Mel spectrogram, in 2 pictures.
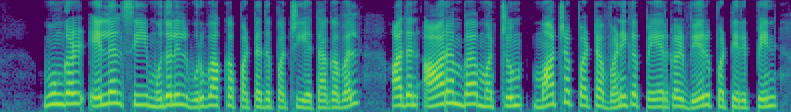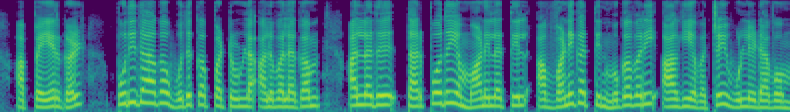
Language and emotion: Tamil, neutral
